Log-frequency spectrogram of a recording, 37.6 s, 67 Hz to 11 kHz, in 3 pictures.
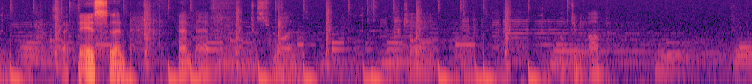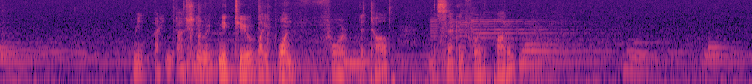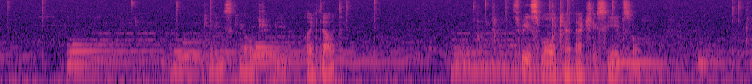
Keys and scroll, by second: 1.7-2.6 typing, 4.2 1, 15.3 2, 16.4 Return, 32.9 2, 37.3 3.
